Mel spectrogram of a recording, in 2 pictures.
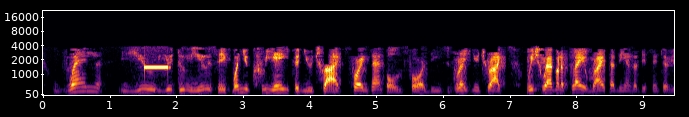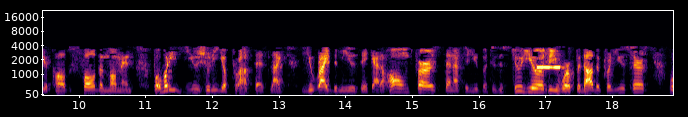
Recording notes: On the phone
